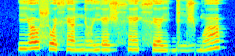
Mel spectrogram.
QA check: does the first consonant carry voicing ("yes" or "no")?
yes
